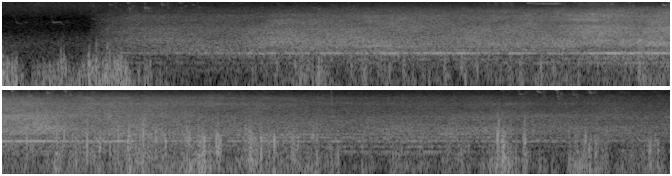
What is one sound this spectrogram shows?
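A jet airliner's engines roar and whine steadily close by.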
